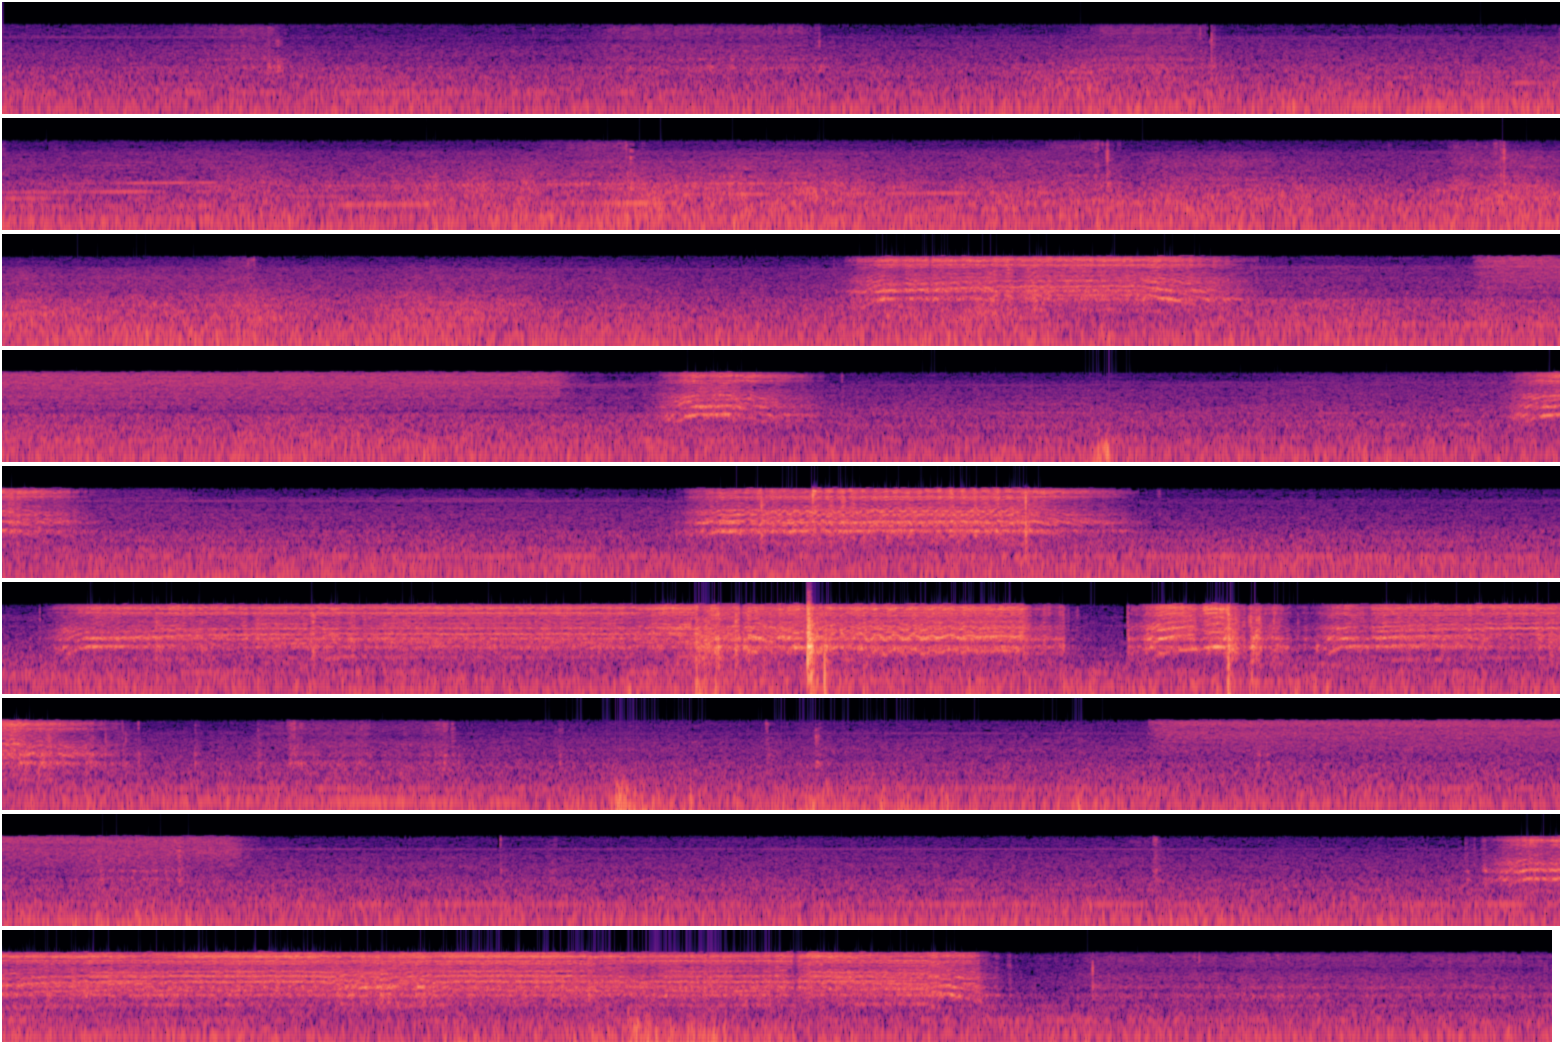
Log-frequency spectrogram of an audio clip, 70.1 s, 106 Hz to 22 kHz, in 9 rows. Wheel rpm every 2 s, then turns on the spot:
10, 10, 10, 0, 0, 10, 0, 10, 0, 10, 110, 0, 0, 30, 0, 20, 0, 80, 30, 30, 160, 170, 110, 80, 10, 0, 0, 0, 0, 0, 0, 130, 160, 110, 30.
0-6 10-12 36-38 48-50 68-70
